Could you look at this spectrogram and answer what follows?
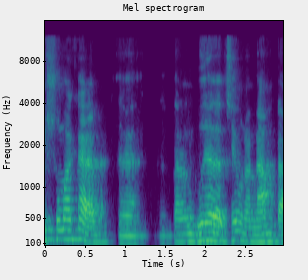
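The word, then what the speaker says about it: Schumacher: বি A Michael সুমাখার এটার বাংলা উচ্চারণ হচ্ছে বা এটার উচ্চারণ হচ্ছে সুমাখার মাইকেল সুমাখার কারণ বুঝা যাচ্ছে উনার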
